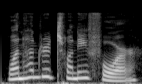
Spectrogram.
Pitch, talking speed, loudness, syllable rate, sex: 260 Hz, 170 wpm, -14 LUFS, 5.4 syllables/s, female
